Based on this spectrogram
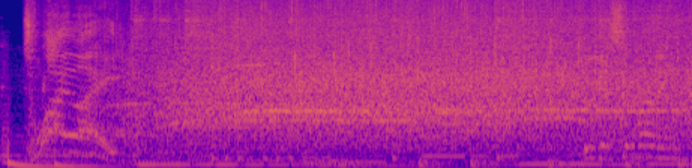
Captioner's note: cheering and applause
